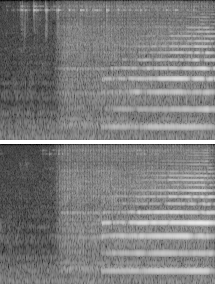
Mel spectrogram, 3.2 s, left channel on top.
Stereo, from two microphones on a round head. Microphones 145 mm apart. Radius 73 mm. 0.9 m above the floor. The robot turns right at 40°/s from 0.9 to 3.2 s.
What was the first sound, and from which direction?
A trumpet, 120° right.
